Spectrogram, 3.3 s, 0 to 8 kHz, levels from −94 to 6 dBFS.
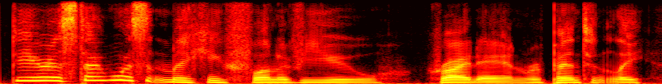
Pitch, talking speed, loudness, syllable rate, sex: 195 Hz, 180 wpm, -18 LUFS, 5.7 syllables/s, female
